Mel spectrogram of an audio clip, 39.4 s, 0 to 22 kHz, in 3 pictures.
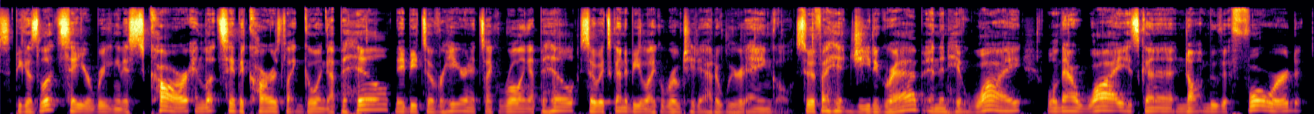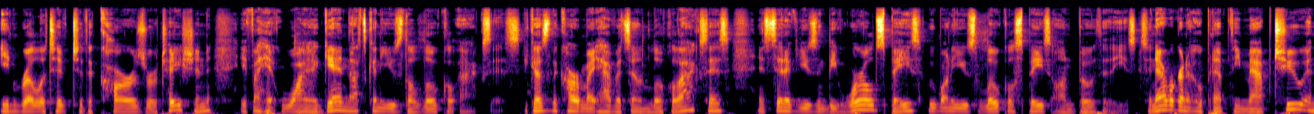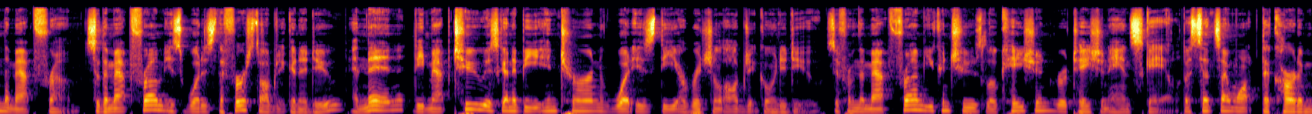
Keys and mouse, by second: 0.2 click, 2.0 r, 3.7 g, 4.1 shift+middle click, 4.8 middle drag, 5.2 middle drag, 5.5 r, 6.6 middle drag, 6.9 shift+middle click, 7.5 shift+middle click, 7.8 middle click, 8.0 shift+middle click, 8.4 g, 18.3 shift+middle click, 18.4 ctrl+z, 18.8 click, 19.0 shift+middle drag, 19.2 click, 19.6 shift+drag, 21.6-22.7 drag, 23.4-24.5 drag, 25.4 click, 26.3 click, 27.1 g, 29.9 click, 31.7 g, 33.5 shift+click, 33.9 shift+click, 35.9 click, 36.5 click, 37.1 click, 38.1 middle click, 38.4 drag, 38.8 g.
